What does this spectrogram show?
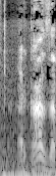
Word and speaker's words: Arkansas: Ale aczkolwiek, słuchajcie, tak jak patrzę, obserwuję sobie tutaj te całe Arkansas, to Arkansas pewnie zaraz, bo S się nie wymawia.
